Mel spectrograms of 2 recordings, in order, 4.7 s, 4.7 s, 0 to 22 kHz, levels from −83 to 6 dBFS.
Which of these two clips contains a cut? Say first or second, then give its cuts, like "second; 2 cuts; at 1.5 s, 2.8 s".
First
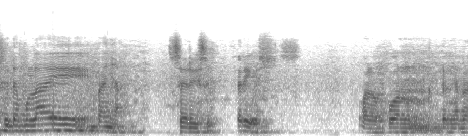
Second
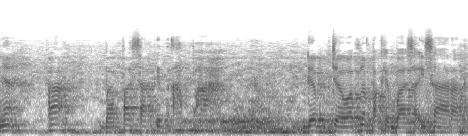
first; 1 cut; at 3.4 s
